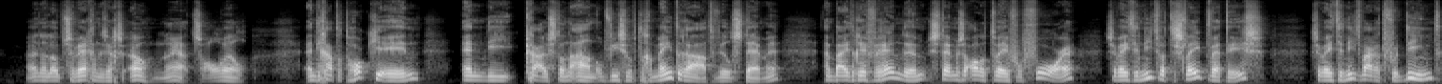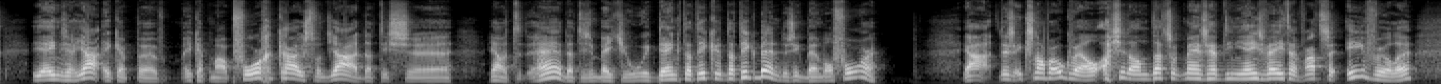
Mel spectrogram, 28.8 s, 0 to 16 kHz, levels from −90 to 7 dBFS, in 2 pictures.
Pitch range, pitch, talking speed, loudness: 120-175 Hz, 140 Hz, 240 wpm, -17 LUFS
